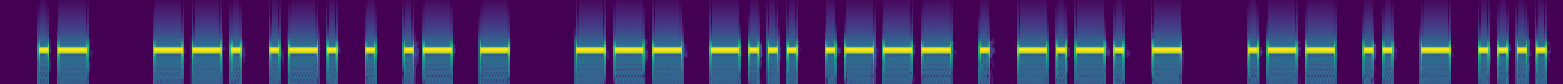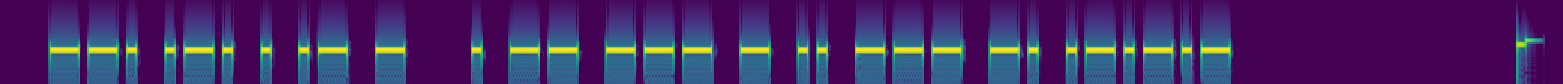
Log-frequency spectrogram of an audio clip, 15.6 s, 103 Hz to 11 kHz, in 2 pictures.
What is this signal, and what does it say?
Morse code, heard as a keyed tone, about 25 wpm, 700 Hz. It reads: A GREAT OBJECT WITH GREAT EMOTION.
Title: Sentences from Top 1600 Words 25wpm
